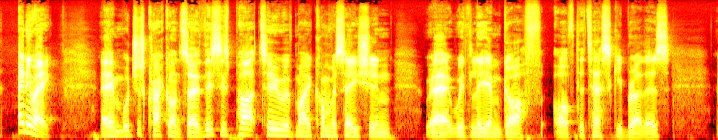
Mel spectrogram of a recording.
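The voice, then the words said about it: Croaky voice with vocal flips. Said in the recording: “my voice is feeling it today. It's a little bit croaky, and I can't stop these little vocal flips from happening”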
